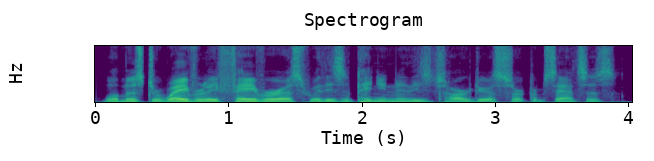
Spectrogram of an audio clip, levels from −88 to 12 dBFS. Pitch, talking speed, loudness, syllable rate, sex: 130 Hz, 180 wpm, -20 LUFS, 5.9 syllables/s, male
